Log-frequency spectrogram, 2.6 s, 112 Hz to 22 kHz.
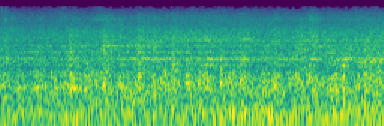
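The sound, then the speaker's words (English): A train rumbles past on a railroad track about 50 to 60 feet away, beyond a creek and a stand of trees, while the recordist is out running; a steady, dense, loud roar of wheels and cars with faint rhythmic clatter, continuing without pause and with no voices. “I guess I'll go ahead and cut this mic off so you don't have to listen to this train the whole time that it's going past me, and I'll pick it up after the train goes by.”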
